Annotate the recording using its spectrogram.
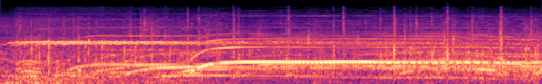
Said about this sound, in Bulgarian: Искам да чуя вашите аплодисменти сега за самите вас.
